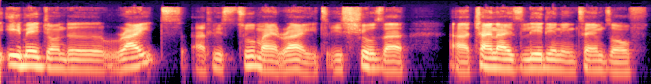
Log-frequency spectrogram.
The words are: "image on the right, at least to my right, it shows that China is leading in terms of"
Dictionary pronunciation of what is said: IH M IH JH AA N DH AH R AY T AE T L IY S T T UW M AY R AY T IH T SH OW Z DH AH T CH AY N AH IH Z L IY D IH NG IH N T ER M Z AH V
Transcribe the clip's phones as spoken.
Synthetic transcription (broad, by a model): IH M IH JH AA N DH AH R AY T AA T L IY S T T UW M AY R AY T IH T SH OW Z DH AH T CH AY N AH IH Z L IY D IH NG IH N T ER M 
